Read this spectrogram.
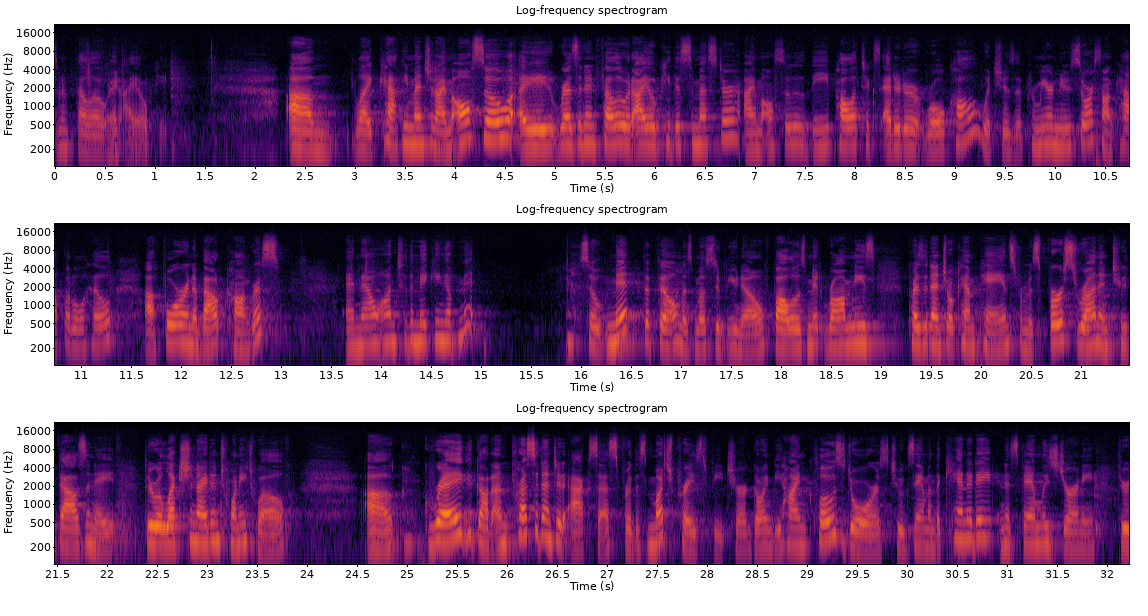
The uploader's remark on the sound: Four clips from the documentary that were screened during the Forum. The panel also responded to questions from the audience.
